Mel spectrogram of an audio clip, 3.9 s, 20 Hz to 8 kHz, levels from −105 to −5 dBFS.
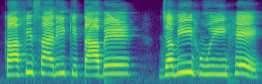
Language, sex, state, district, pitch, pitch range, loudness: Hindi, female, Madhya Pradesh, Bhopal, 280 Hz, 260-295 Hz, -14 LUFS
